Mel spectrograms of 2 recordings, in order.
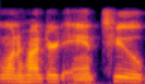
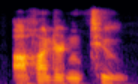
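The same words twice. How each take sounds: First: Each word is pronounced fully and clearly. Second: The words are blended and sounds are dropped. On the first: "Usually we actually say one hundred two" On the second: "we reduce the pronunciation greatly. So it sounds like"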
